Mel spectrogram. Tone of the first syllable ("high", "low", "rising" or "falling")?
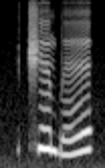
high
